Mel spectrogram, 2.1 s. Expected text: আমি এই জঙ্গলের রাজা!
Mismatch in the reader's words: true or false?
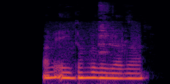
false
